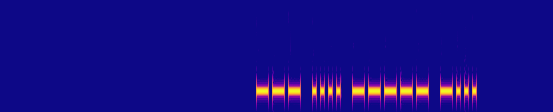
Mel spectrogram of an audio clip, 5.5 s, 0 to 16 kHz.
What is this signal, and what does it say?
Morse code, heard as a keyed tone, about 29 wpm, 700 Hz. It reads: OH0B
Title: DXCC-100 Call Signs - 4 Characters - Repeated 3x - 30wpm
